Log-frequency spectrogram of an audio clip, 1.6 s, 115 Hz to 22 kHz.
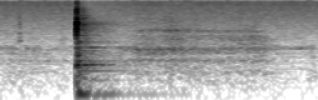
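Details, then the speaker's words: Tractor-pulling engine's small fuel injectors for a single cylinder on a test stand at slow simulated rate: two sharp metallic clicks about one and a half seconds apart, injecting every 2-3 seconds with small idle-level fuel; normal operation. "You can hear it clicking a little bit now. It is at the moment only a single cylinder which sometimes, respectively only the small injectors of a cylinder, ... ... which inject once every 2 to 3 seconds"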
